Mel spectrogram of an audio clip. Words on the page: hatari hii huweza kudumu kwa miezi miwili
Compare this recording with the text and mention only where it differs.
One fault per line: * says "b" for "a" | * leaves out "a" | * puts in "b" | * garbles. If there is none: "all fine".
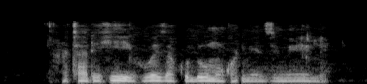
all fine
